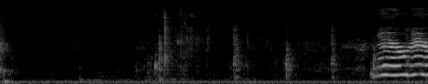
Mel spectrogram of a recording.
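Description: Faint scattered knocks and bumps of a child moving about a small room, over a low steady hum. Near the end a child starts singing a long, wavering note.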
